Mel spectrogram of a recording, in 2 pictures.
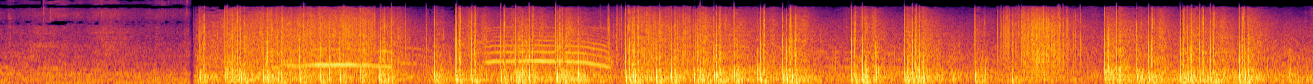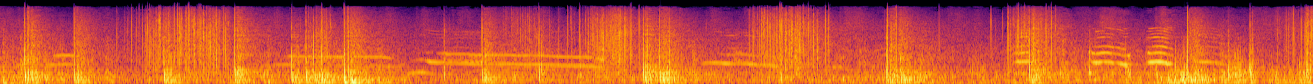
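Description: Fireworks going off in a rapid, dense string of bangs and crackles that starts suddenly about a second and a half in. Short arching pitched tones sound over the bangs now and then.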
